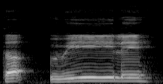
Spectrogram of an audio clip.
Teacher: یا مدہ ہے، ایک الف کی مقدار کھینچنا ہے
